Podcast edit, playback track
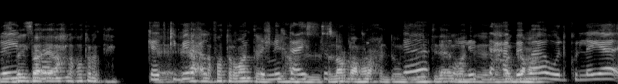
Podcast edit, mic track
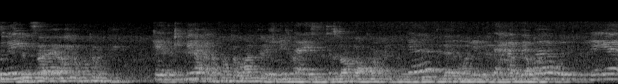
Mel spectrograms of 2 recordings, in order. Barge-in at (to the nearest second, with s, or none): none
